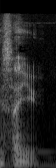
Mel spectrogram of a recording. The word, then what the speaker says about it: 白湯: えー、左右は漢字で白いお湯と書いて左右。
